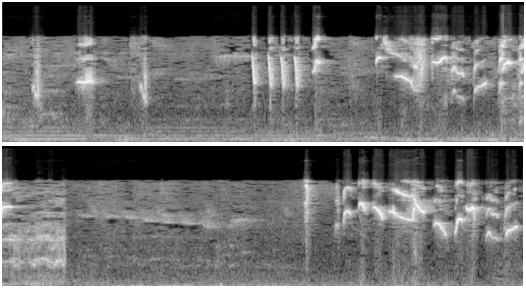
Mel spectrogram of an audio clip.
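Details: A pair of Oriental magpie-robins singing against each other: scattered loud whistled notes and harsh bursts with gaps, then a burst of rapid varied whistles near the end, over a low background hum.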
